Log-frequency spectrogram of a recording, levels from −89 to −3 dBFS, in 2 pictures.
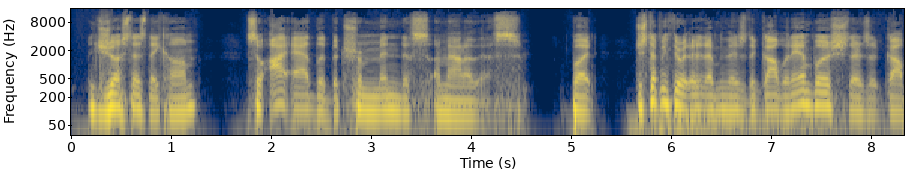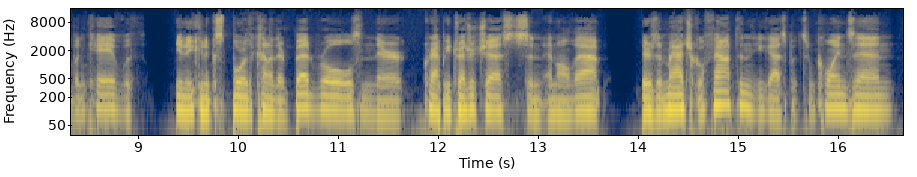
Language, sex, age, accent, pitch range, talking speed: English, male, 30-49, American, 95-115 Hz, 215 wpm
